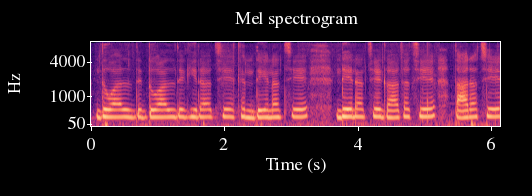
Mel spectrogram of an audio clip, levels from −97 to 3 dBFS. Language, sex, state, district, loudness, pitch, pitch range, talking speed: Bengali, female, West Bengal, North 24 Parganas, -15 LUFS, 225 Hz, 220-235 Hz, 155 wpm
